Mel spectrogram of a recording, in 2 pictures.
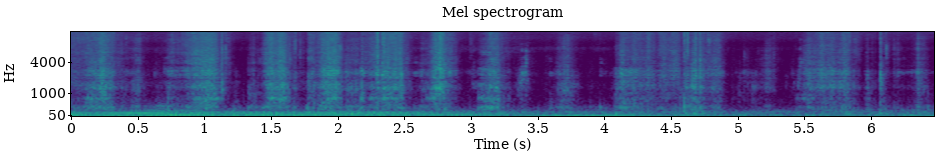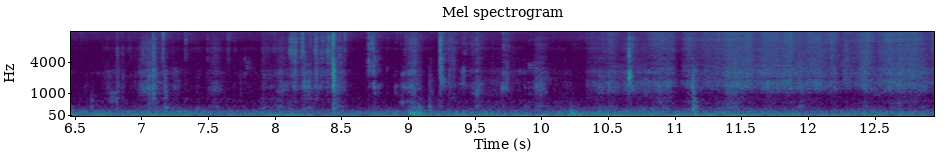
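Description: Close-up eating sounds: crunchy salad being chewed, with a fork scraping and clicking in a styrofoam takeout container. The crackly clicks are irregular and thin out in the last few seconds.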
